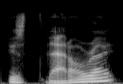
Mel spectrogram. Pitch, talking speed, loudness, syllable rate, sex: 110 Hz, 195 wpm, -18 LUFS, 4.8 syllables/s, male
